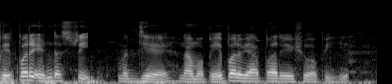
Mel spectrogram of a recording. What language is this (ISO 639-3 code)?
san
